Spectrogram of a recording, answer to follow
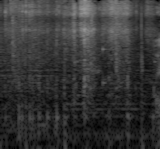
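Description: A cardboard shipping box being turned around by hand, giving a run of short scrapes and rustles, over background music.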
